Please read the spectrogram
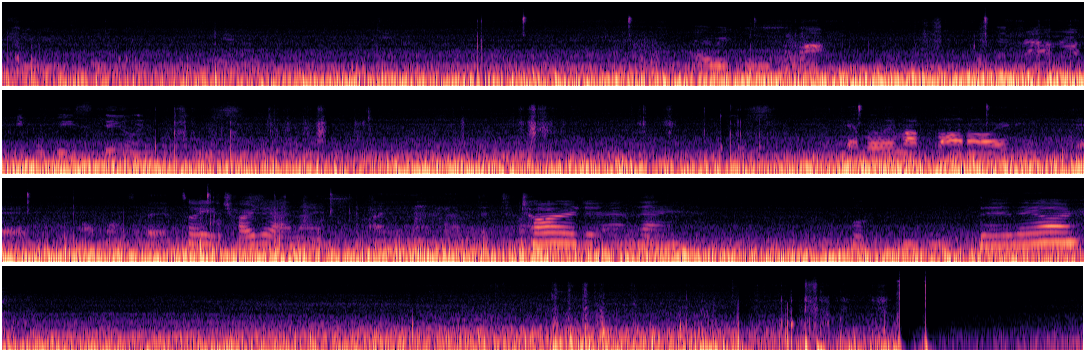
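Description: Steady low rumble of a Chevrolet on the move, heard inside its cab: engine and road noise. Brief voices come through over it now and then in the middle stretch.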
